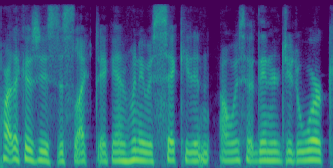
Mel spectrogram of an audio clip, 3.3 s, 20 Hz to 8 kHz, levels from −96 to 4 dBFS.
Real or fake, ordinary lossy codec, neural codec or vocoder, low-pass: fake; MP3, 64 kbps; codec, 16 kHz, 2 kbps, FunCodec, trained on LibriTTS, 25 frames a second; 7.2 kHz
